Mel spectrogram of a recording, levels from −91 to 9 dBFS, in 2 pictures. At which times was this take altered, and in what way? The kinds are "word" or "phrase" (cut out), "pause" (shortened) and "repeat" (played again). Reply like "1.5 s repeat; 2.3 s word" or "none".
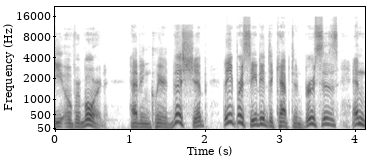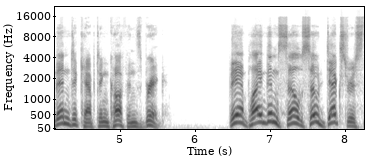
none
